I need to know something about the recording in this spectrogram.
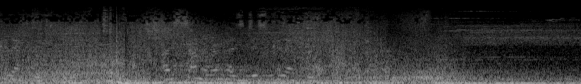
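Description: A huge crystal shatters with a deep booming blast.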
